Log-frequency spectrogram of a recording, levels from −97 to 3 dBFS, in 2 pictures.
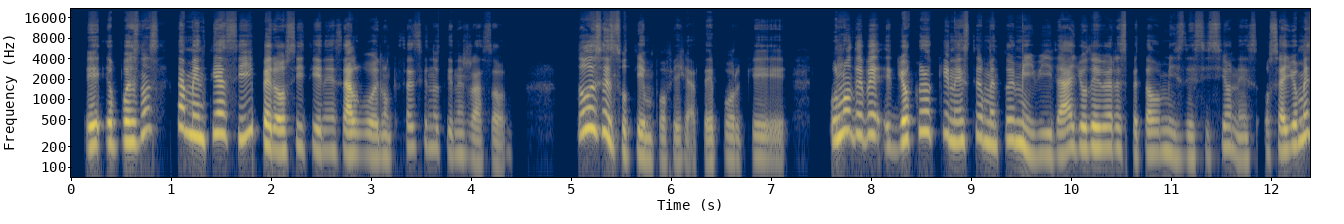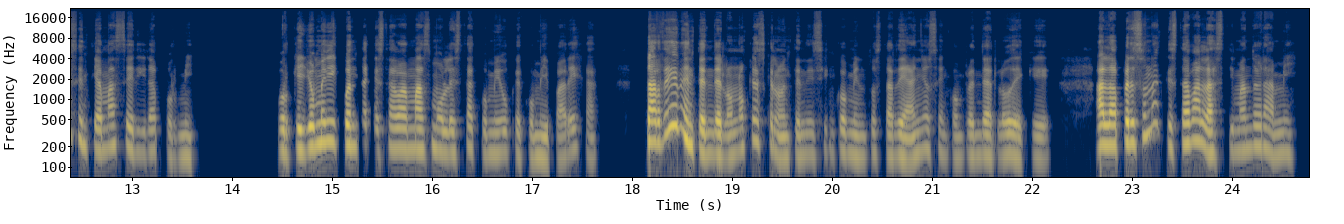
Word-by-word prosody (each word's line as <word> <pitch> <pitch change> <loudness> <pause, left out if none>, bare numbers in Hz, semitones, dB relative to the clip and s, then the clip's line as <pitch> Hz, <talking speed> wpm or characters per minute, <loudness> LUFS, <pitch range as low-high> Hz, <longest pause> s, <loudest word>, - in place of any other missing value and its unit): Eh 410 +1 +6
eh, 225 - +3
pues 230 +1 +4
no 330 - -1
exactamente 315 - +2
así, 300 +1 0
pero 185 - +5
si 185 +4 -12
tienes 175 -1 -8
algo 160 -1 +2
en 145 - -8
lo 150 - -10
que 150 - -40
estás 200 -1 -10
diciendo, 200 -2 -15
tienes 160 -3 -15
razón. 125 +5 -12 0.6
Todo 365 +4 +6
es 340 - 0
en 295 -7 +3
su 175 -4 -8
tiempo, 140 -5 -6
fíjate, 130 0 -12
porque 140 +2 -12 0.4
uno 295 +8 +4
debe 300 -3 -1
yo 240 +5 +7
creo 335 +2 0
que 315 -2 -7
en 240 - 0
este 245 +4 -3
momento 225 0 -3
de 250 - -1
mi 205 -9 0
vida, 155 +3 -3
yo 195 0 -1
debí 195 0 +3
haber 195 0 -3
respetado 165 -3 -8
mis 165 -4 -11
decisiones. 145 0 -13
O 165 - -18
sea, 175 +2 -1
yo 210 +4 +1
me 280 +6 +1
sentía 205 - -4
más 200 +3 -7
herida 175 -1 -7
por 145 -5 -18
mí. 145 0 -11 0.8
Porque 180 +1 0
yo 200 +2 +5
me 230 +2 +3
di 235 0 +1
cuenta 215 0 0
que 180 - -14
estaba 185 +1 -1
más 185 0 +1
molesta 170 0 -6
conmigo 160 -1 -11
que 160 -1 -12
con 145 -1 -12
mi 140 -2 -5
pareja. 145 0 -12 0.5
Tardé 235 - +7
en 395 - +3
entenderlo, 160 - +3
no 180 +3 -7
creas 235 +3 -7
que - - -8
lo 140 - -4
entendí 155 +2 -9
en - - -16
5 165 +1 -10
minutos, 155 +1 -11
tardé 150 -1 -3
años 175 +7 -7
en 165 -3 -16
comprenderlo 150 +1 -6
de 145 -3 -2
que 140 -2 -13 0.4
a 210 - +9
la 210 0 +5
persona 240 - +3
que - - -12
estaba 220 +5 +1
lastimando 180 +1 -2
era 195 -2 -5
a - - -5
mí. 160 0 -12
180 Hz, 220 wpm, -22 LUFS, 155-220 Hz, 0.8 s, a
